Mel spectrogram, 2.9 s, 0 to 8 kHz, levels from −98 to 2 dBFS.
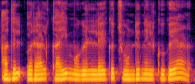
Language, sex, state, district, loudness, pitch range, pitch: Malayalam, male, Kerala, Kollam, -15 LUFS, 120-130 Hz, 125 Hz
